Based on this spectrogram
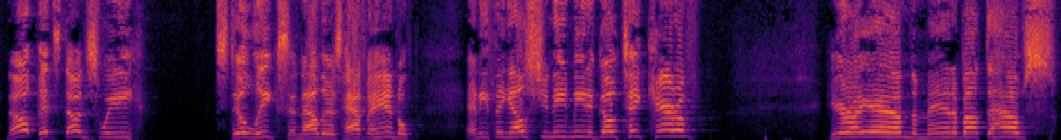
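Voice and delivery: high, loud, mock-proud announcement; sarcastic outburst. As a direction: declare failure as if it were triumph. Acted defensive reply to girlfriend.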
